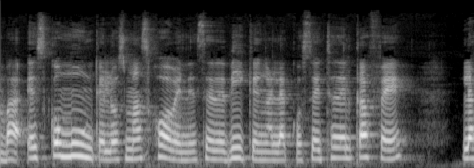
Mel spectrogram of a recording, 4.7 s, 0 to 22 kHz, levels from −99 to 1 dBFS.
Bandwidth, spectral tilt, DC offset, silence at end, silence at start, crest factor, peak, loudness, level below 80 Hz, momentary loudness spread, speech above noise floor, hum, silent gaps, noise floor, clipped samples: 14 kHz; -5 dB/octave; under 0.1%; 0 s; 0 s; 16 dB; -4 dBFS; -20 LUFS; -64 dBFS; 8 LU; 39 dB; none; none; -58 dBFS; under 0.1%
